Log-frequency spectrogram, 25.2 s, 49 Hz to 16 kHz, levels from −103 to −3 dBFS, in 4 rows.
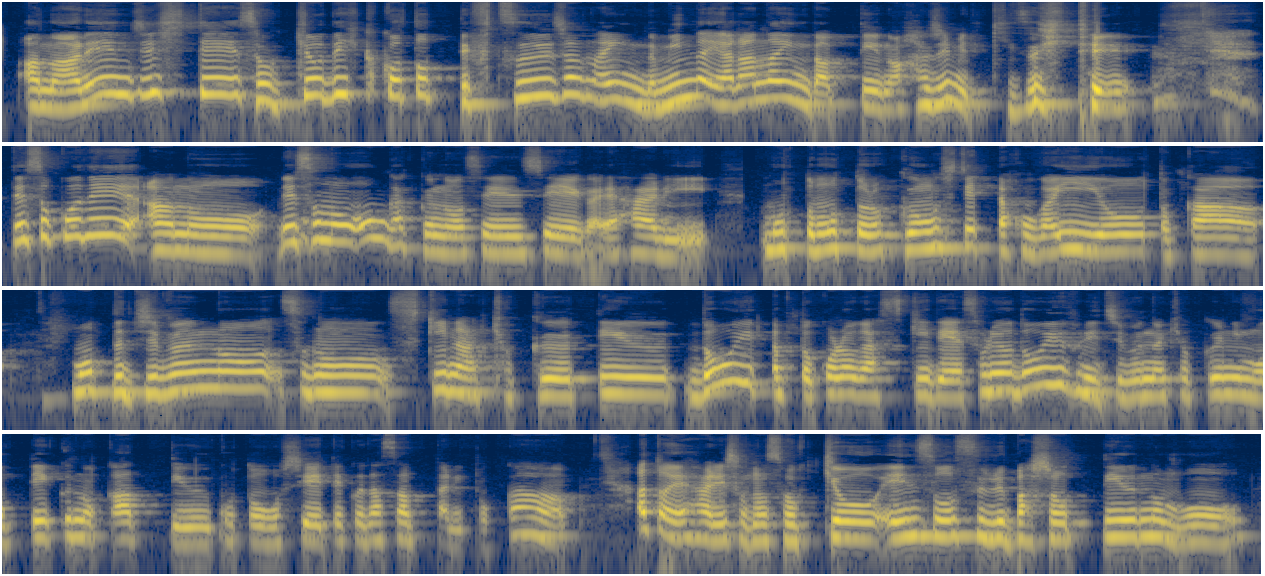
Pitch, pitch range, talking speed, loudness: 220 Hz, 200-265 Hz, 420 characters per minute, -21 LUFS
